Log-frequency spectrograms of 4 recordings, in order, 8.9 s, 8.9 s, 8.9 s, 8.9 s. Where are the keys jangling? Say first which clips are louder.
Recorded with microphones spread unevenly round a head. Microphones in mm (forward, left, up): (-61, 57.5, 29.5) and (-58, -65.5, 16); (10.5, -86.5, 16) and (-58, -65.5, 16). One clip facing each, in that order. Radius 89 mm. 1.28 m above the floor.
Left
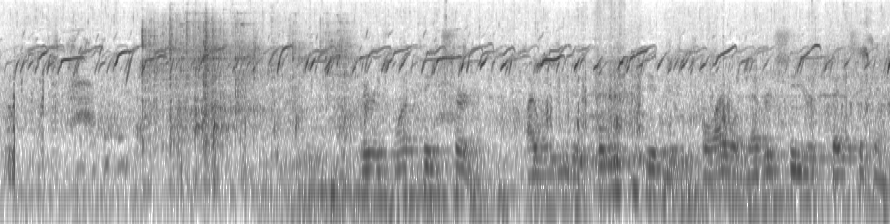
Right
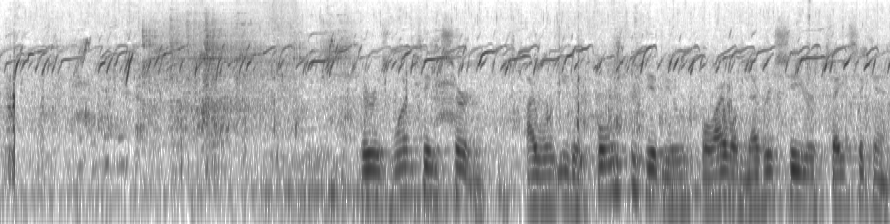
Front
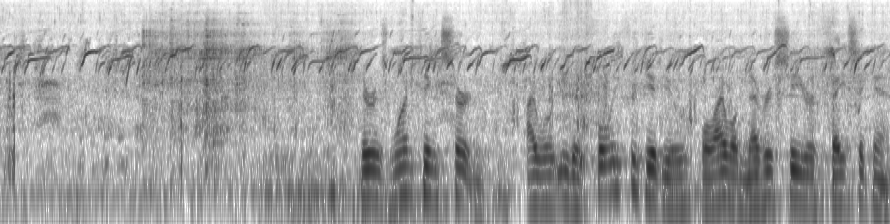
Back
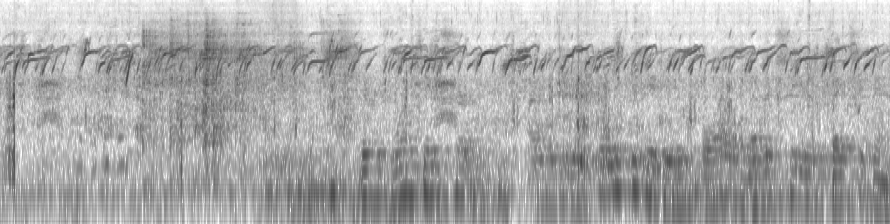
Left 2 dB, front 1 dB; 95° left, 3 m; by 3.5 s 80° left, 5 m.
